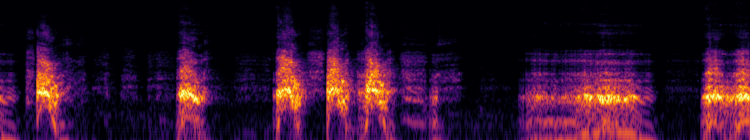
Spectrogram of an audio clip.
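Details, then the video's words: Dogs barking: loud, rough barks in clusters, a sustained harmonic growling note in the middle, and another bark at the end, with low background rumble. "Dogs barking sound"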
